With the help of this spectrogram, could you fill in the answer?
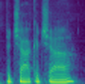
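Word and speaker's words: PechaKucha: You have another full-time job, which is Pachacacha Orlando.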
